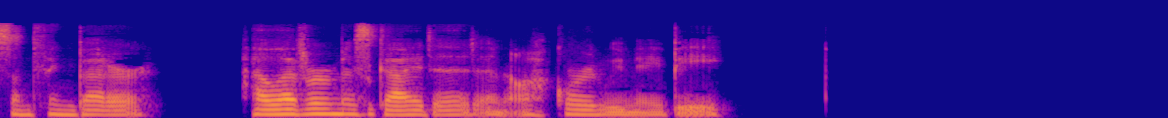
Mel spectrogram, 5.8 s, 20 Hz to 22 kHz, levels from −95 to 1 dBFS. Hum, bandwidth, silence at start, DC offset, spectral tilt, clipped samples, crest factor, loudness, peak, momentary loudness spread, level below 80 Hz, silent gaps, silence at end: none; 10 kHz; 0 s; under 0.1%; -5.5 dB/octave; under 0.1%; 20 dB; -28 LUFS; -10 dBFS; 9 LU; -62 dBFS; 0.85-1.22 s; 2.25 s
